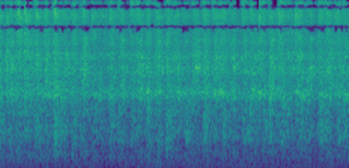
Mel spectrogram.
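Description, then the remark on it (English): A cocktail shaker holding a strawberry cocktail with torn basil leaves and simple syrup is shaken hard and extra long without pause to break up the strawberry, giving a steady, dense rattling hiss with a fast, even rhythm and no voices. “We're gonna shake extra long today because of this strawberry in this glass.”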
